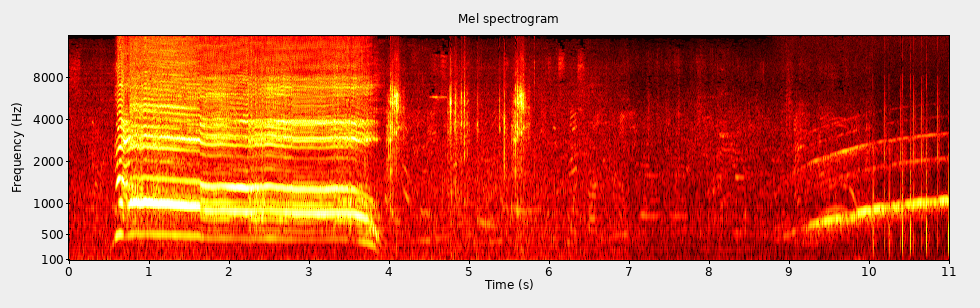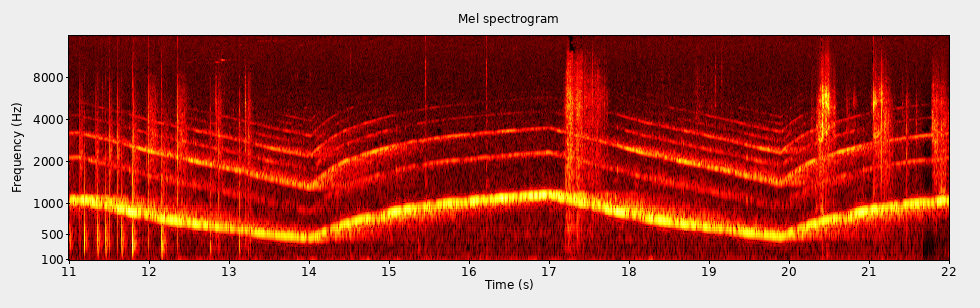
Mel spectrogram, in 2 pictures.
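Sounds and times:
police siren wailing: 0:08.8 - 0:22.0.

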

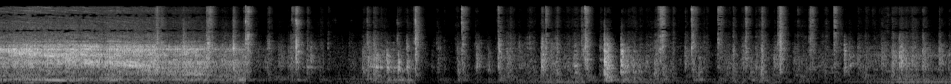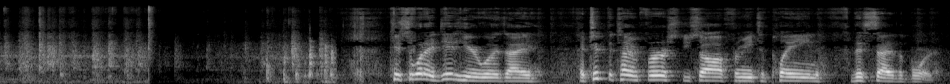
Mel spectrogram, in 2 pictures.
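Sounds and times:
wood knocking and scraping: 0:00.8 - 0:13.0.

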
